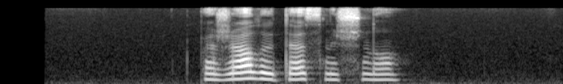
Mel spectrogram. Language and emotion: Russian, sad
